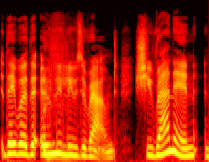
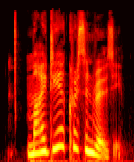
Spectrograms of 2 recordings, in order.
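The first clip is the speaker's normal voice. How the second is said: put-on upper-class posh accent, pitched up; 6 semitones higher, 4 dB louder than usual. Reading out a message sent by a posh person: put-on posh accent. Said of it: "I thought I might do it in a posh accent".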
